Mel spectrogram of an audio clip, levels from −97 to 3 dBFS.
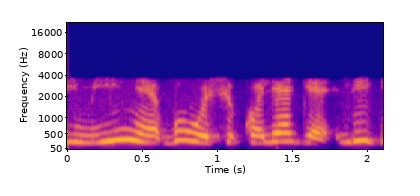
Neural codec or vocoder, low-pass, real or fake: none; 3.6 kHz; real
